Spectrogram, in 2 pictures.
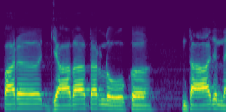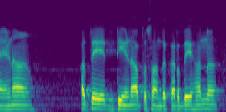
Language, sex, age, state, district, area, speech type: Punjabi, male, 30-45, Punjab, Fatehgarh Sahib, urban, spontaneous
